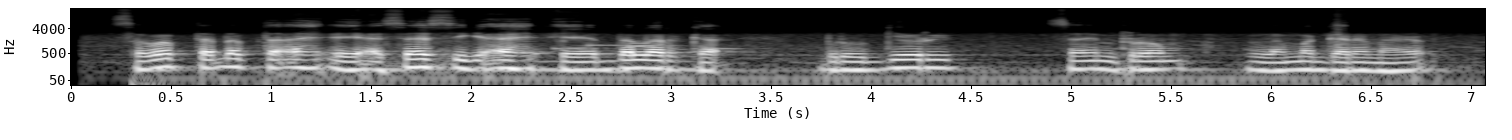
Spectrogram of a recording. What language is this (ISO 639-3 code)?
som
